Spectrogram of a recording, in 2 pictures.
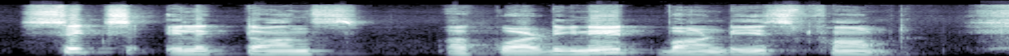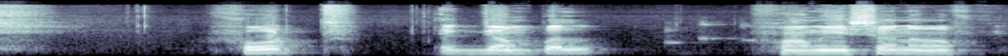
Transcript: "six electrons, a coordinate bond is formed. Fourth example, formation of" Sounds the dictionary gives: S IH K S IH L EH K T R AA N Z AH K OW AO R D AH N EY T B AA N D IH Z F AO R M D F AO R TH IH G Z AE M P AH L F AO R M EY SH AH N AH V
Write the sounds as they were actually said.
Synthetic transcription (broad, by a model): S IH K S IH L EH K T R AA N S AH K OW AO R D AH N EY T B AA N D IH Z F AO R M D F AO R T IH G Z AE M P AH L F AO R M EY SH AH N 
